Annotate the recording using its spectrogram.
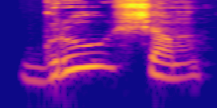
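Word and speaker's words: gruesome: जी आर इसे क्या पढ़ना है? ग्र। और आगे लिखा है यू ई। तो इतनी मीनिंग गुरु एस ओ एम ई। इसे क्या पढ़ते हैं हम लोग? शम। तो पूरी मीनिंग गुरु शम। ग्रुशम।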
